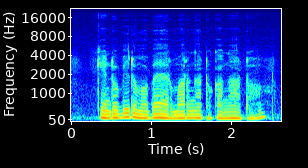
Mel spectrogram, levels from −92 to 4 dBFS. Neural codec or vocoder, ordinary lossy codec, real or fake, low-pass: none; none; real; 19.8 kHz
